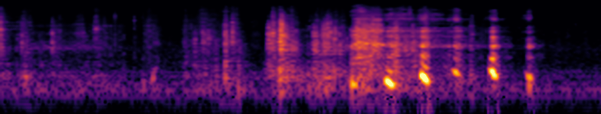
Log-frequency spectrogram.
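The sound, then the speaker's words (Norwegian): A voice imitates crumpling paper with the mouth: a dry run of crackly, crinkling clicks and rustles, building in density and loudness before ending in a few sharper pops. “Du trodde, du trodde kanskje det er papir jeg holder foran meg? Det var faktisk med munnen.”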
